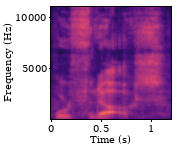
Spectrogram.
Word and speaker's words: Orthodox: Let's think about the English word Orthodox. This English word includes three instances of the same vowel (O), but each one carries a distinct sound, the first being a pretty standard English O, the second creating a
